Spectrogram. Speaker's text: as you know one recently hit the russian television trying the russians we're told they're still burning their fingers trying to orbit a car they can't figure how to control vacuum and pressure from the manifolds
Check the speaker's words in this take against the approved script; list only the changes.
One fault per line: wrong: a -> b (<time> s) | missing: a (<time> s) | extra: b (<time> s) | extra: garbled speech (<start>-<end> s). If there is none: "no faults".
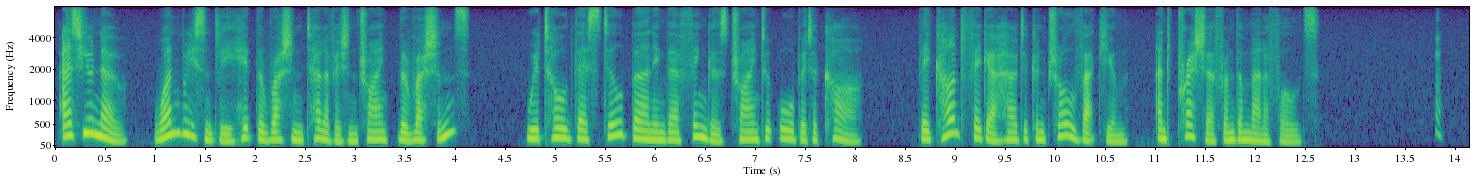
no faults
